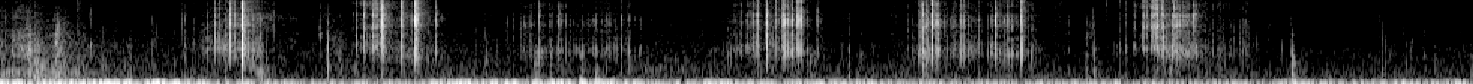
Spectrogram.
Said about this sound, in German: Nico spitzt seinen Stift.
